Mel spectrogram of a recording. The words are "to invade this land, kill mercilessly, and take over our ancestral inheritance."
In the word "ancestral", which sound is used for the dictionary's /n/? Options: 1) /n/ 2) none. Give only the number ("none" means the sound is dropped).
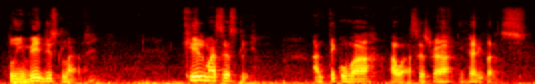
2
